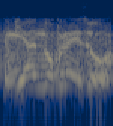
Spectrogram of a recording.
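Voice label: Italian aircraft destroyed mood low, speech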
